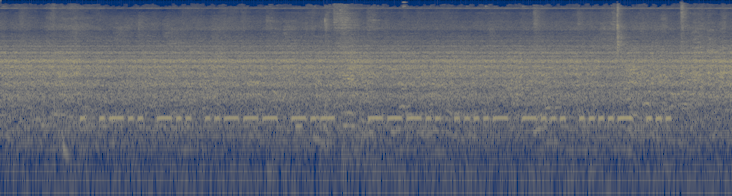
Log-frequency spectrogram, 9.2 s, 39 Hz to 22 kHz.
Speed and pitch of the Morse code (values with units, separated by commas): 20 wpm, 480 Hz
